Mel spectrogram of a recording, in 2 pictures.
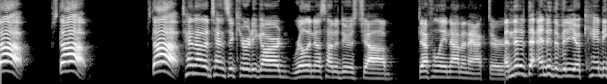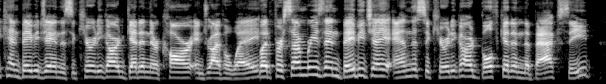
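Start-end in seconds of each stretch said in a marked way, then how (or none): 0.0-2.3 shrill yelling, very high and very loud. Retelling how a security guard yelled to stop someone: imitating a yell. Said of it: "tries to stop him by yelling".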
